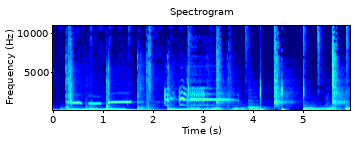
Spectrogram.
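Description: A rooster crows loudly, its drawn-out cock-a-doodle-doo rising and falling, with a few sharp knocks and clucking-like bursts near the end.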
